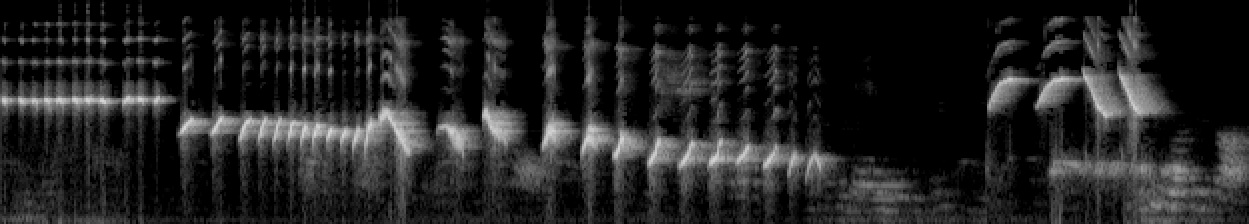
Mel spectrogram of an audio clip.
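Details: White-rumped shama song used to lure young birds into singing: a pure whistled note, then a rapid descending run of repeated slurred notes, a pause, then loud rising whistles.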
